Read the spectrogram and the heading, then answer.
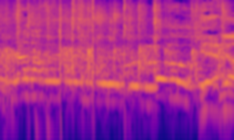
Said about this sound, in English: Hold on. Clap your fucking hands. One, two, three.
